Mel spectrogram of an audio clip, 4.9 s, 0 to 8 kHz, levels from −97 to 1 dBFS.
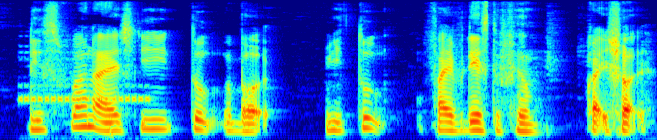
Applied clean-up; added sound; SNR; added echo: classical method log-MMSE.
